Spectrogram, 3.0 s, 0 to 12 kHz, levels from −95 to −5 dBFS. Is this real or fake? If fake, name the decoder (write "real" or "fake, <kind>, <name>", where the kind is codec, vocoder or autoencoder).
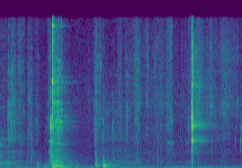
real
